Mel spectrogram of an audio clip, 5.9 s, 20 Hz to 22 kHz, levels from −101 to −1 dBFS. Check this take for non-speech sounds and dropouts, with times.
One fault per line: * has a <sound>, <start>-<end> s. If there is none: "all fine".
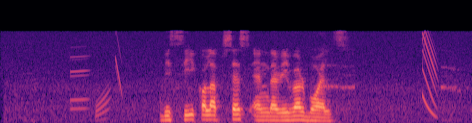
* has a chirp, 0.9-1.5 s
* has a chirp, 5.3-5.5 s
